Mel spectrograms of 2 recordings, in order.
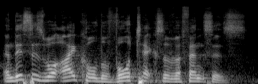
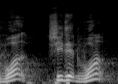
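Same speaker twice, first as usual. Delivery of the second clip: incredulous, higher rising questions; shocked disbelief; 5 semitones higher, slower than usual. Retold or imitated. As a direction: act out disbelief at hearsay. Retelling own shocked reaction to gossip.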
